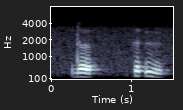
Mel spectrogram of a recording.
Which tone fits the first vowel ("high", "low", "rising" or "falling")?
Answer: low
